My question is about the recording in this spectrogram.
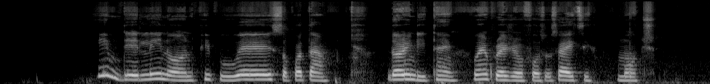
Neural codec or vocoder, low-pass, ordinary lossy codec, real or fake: vocoder, 48 kHz, 128 mel bands, Vocos; none; none; fake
